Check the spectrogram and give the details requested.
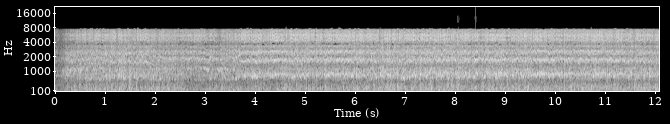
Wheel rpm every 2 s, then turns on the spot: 150, 180, 220, 220, 230, 230.
none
